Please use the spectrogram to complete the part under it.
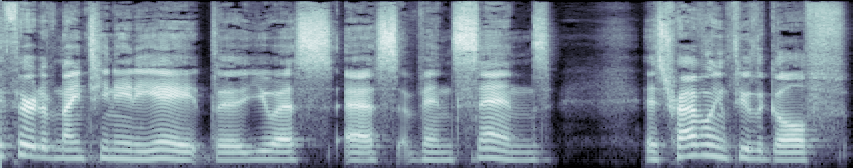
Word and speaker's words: Vincennes: The U.S. Vincennes is the way they say it, right? It kind of looks like it's spelled Vincennes, but the U.S.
